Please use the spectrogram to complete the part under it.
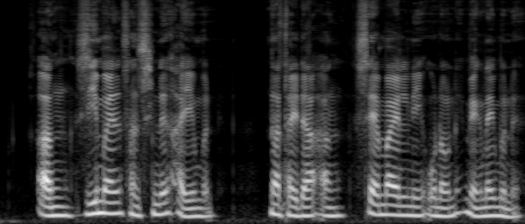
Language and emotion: Bodo, sad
